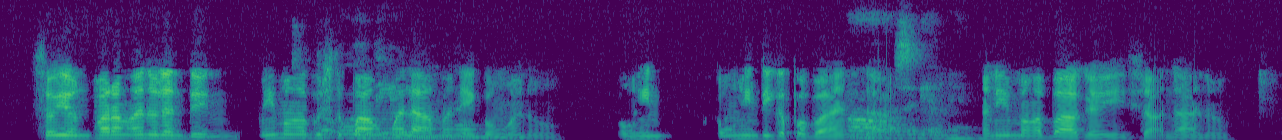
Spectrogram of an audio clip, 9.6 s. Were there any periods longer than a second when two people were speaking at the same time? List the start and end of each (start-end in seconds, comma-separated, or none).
2.2-3.9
